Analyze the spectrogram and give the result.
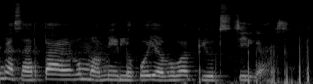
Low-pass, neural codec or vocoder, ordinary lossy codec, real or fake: none; codec, 44.1 kHz, 7.8 kbps, Pupu-Codec; none; fake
